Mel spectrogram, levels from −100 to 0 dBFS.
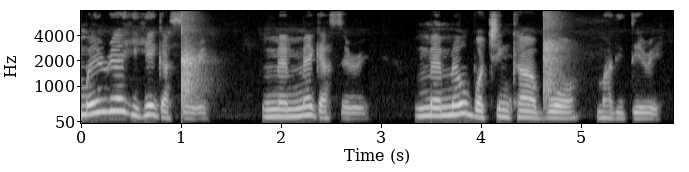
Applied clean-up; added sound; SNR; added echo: none; Clapping / Chirp, tweet; 11 dB; none.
